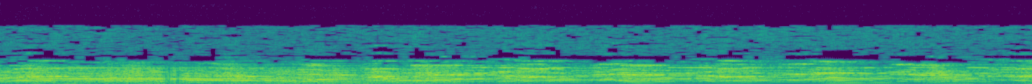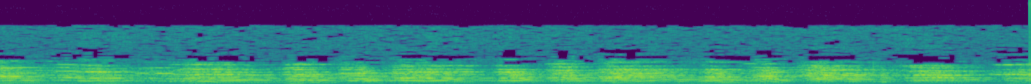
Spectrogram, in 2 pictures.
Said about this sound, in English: They waited near the switch that had to be thrown to turn the train from the Furnace Canyon spur to the main line. Here comes the train, Mandan. Just about on schedule.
